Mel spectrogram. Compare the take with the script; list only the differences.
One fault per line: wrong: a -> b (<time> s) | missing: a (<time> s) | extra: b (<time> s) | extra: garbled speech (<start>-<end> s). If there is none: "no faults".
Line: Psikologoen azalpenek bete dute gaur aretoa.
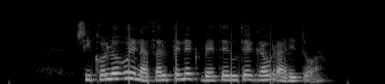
no faults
